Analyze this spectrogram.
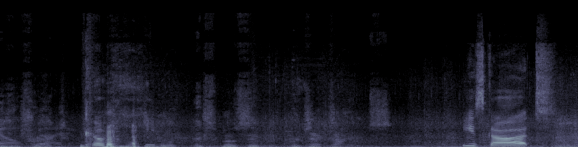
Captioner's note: laughs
